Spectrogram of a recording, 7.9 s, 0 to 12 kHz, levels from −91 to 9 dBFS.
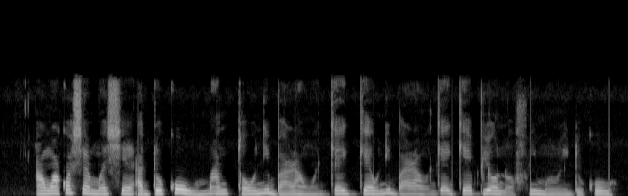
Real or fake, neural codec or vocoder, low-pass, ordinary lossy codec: real; none; 7.2 kHz; MP3, 64 kbps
